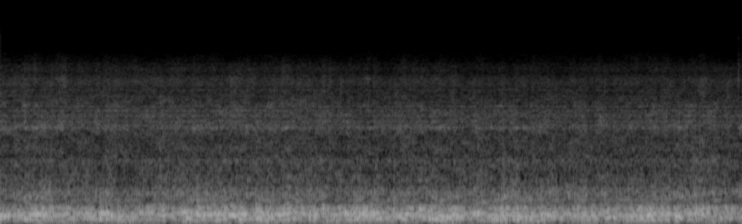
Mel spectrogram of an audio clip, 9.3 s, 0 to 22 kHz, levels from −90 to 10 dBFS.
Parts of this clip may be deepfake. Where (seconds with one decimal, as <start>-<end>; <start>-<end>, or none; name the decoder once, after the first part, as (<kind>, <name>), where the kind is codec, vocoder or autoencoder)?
0.0-9.3 (codec, SNAC)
